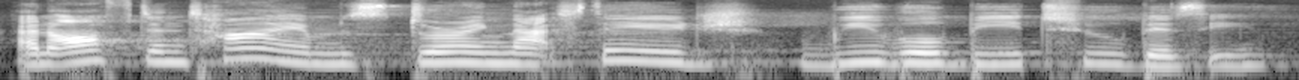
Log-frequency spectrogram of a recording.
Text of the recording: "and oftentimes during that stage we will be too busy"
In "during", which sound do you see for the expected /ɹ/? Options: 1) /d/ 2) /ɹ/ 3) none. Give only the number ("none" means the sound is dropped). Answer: 2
